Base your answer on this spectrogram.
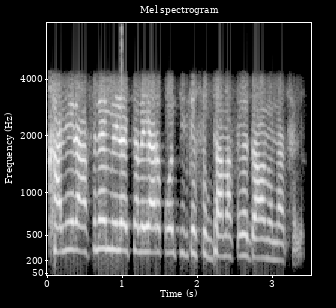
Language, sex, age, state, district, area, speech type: Maithili, female, 45-60, Bihar, Sitamarhi, urban, conversation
